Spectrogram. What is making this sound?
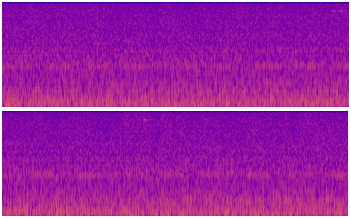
fan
